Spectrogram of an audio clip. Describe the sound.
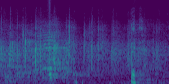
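An audience claps in a dense, steady patter of many hands for a few seconds, with a few brief voices calling out over the applause.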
